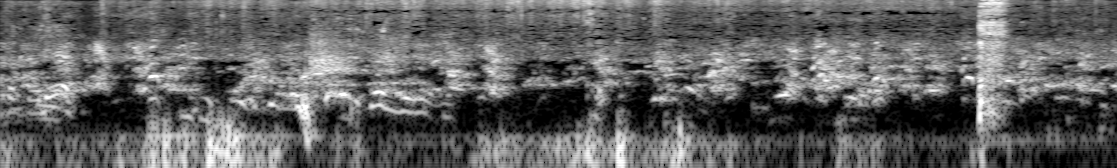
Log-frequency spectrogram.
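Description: Hunting dogs barking and yelping among people's voices. A sharp crack comes about seven seconds in.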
